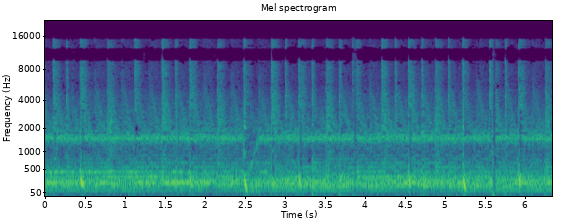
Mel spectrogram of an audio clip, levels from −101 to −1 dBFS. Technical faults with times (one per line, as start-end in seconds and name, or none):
0.00-6.34 clock drift between sender and receiver
0.35-3.90 scattered short gaps
5.59-5.64 short stall from a late packet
